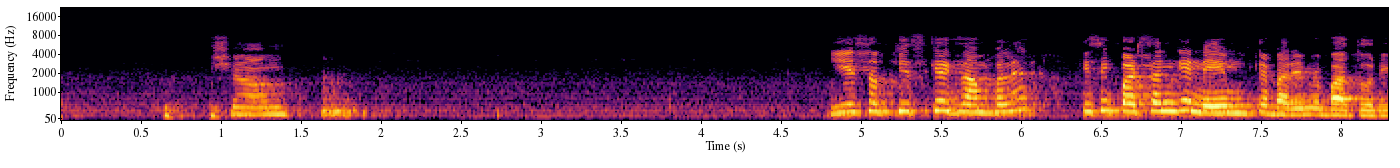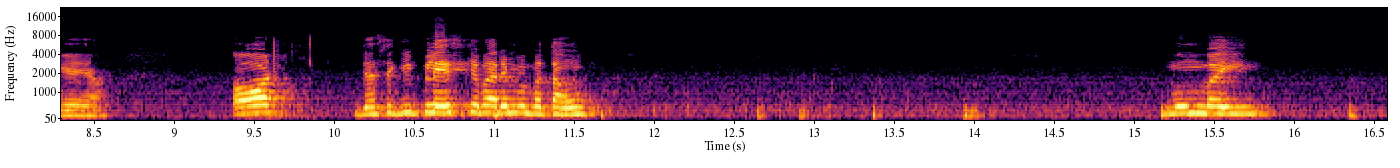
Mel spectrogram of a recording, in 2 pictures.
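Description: A woman speaks clearly and calmly into a close microphone, explaining.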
